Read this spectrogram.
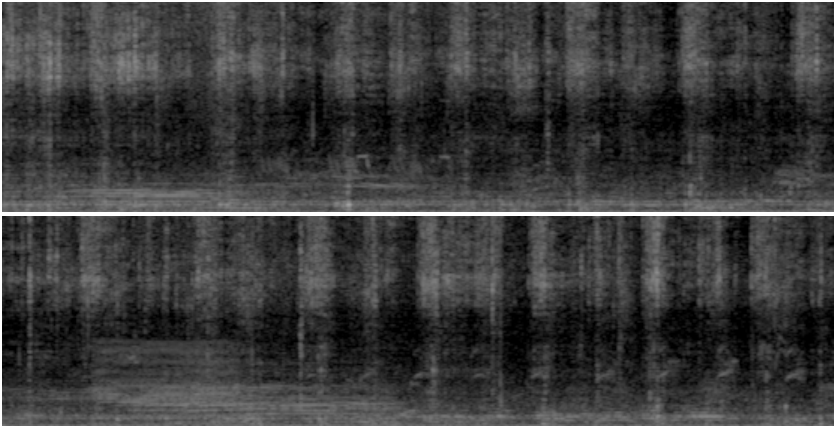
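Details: Cholistani Jersey cross cow for sale lowing twice: a first moo near the start and a longer, rising-then-falling moo a few seconds later, both with rich harmonics, set against constant background noise and clicks.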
